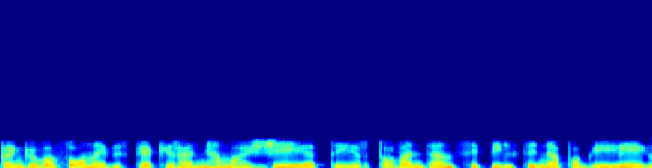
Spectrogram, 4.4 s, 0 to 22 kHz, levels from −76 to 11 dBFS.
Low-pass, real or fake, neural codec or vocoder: 3.6 kHz; fake; codec, 16 kHz, 0.7 kbps, FocalCodec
